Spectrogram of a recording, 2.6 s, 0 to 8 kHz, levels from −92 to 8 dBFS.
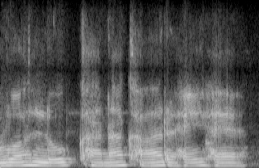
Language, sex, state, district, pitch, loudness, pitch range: Hindi, male, Assam, Kamrup Metropolitan, 145 Hz, -13 LUFS, 145-155 Hz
